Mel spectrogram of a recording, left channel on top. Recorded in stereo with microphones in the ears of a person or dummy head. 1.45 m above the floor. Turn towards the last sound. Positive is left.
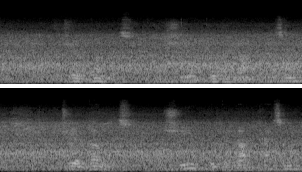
turn(degrees=-40)  # may be behind; listen again after turning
